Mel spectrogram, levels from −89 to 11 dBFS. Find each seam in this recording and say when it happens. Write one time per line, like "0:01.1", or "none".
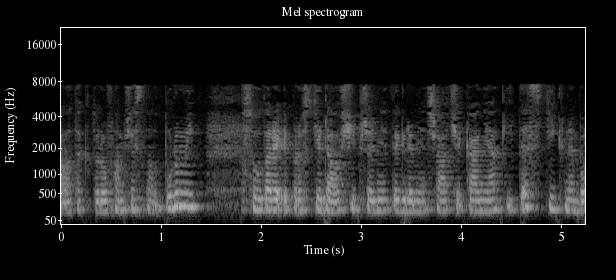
0:01.8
